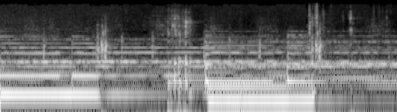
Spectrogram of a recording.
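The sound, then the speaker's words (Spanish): A quiet sip of a drink, with a soft slurp and a wet swallow, heard over a steady humming musical tone in the background. Nobody speaks. “Super lunes, sorbito.”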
